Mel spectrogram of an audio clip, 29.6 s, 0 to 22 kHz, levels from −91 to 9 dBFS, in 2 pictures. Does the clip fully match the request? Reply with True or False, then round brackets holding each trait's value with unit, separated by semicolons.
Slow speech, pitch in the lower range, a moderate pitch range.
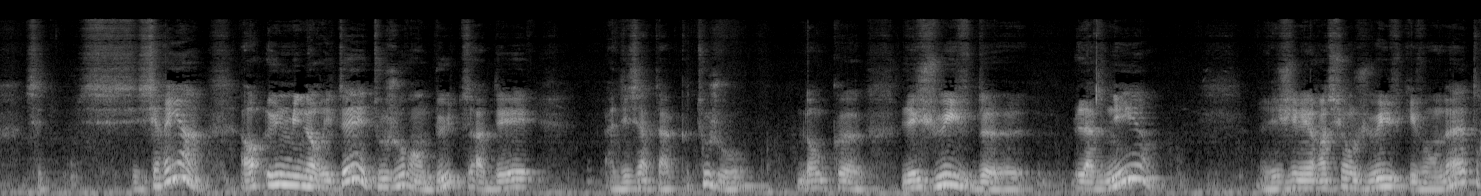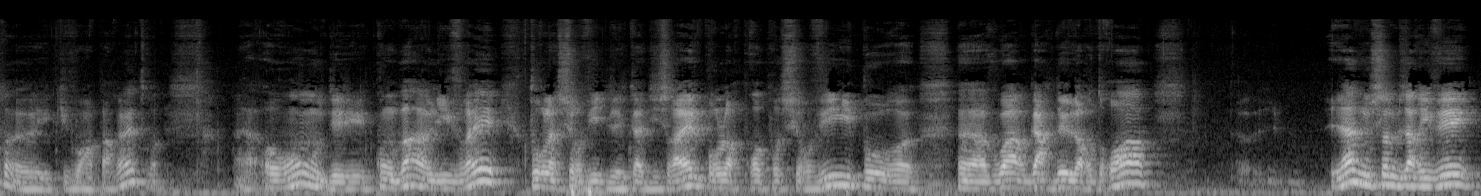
False (120 wpm; 115 Hz; 5.9 semitones)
